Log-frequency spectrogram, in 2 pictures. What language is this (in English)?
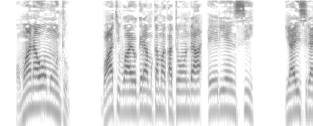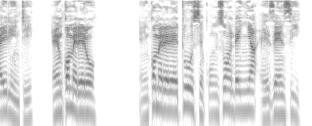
Ganda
